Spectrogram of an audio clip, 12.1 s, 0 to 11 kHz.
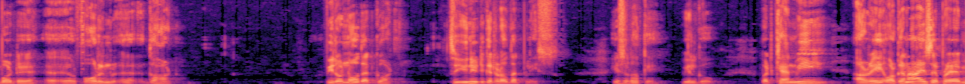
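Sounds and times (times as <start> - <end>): man speaking: 0.0 - 2.4, 4.0 - 7.0, 7.6 - 12.0.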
